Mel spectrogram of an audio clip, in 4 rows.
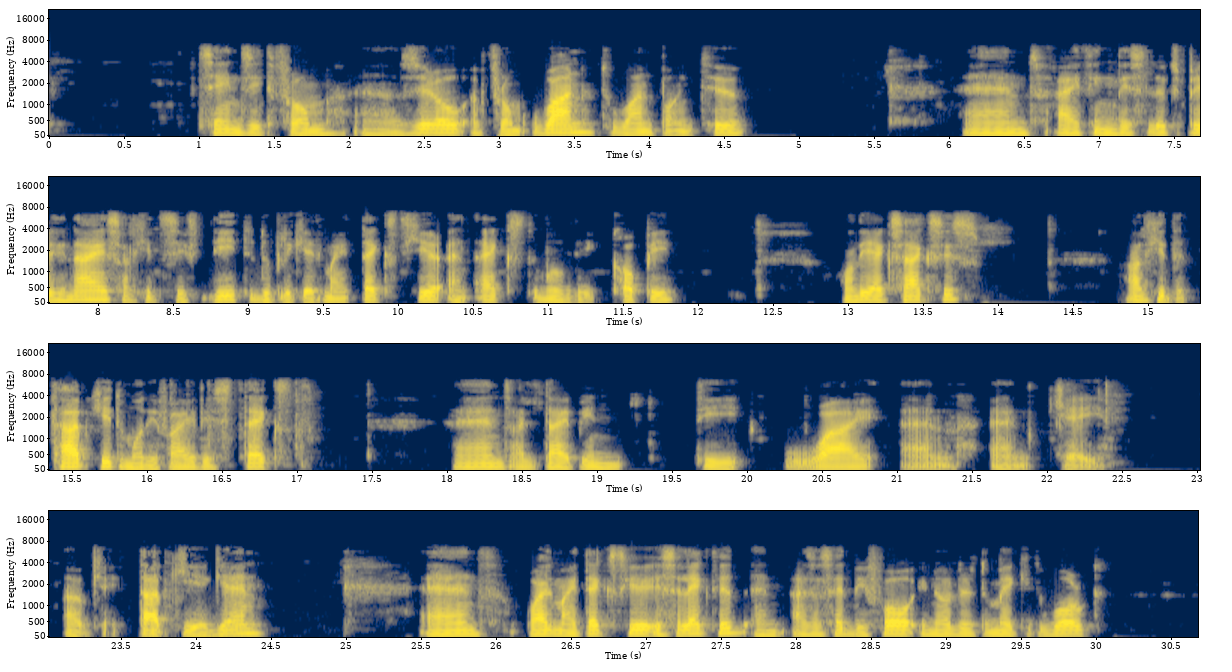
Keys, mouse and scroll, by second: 9.0 shift+d, 13.5-15.3 drag, 15.3 Tab, 16.1 BackSpace, 16.4 BackSpace, 16.6 BackSpace, 16.9 BackSpace, 19.3 shift+t, 20.4 shift+y, 21.2 shift+n, 22.0 shift+k, 23.6 Tab.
